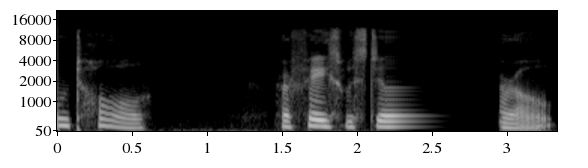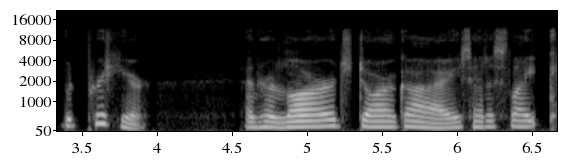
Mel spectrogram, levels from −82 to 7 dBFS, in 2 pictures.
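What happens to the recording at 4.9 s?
Nothing goes wrong at 4.9 s: the speech there comes through intact, carried by the call's Opus codec at its usual bandlimited quality, with no dropout, glitch or distortion.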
